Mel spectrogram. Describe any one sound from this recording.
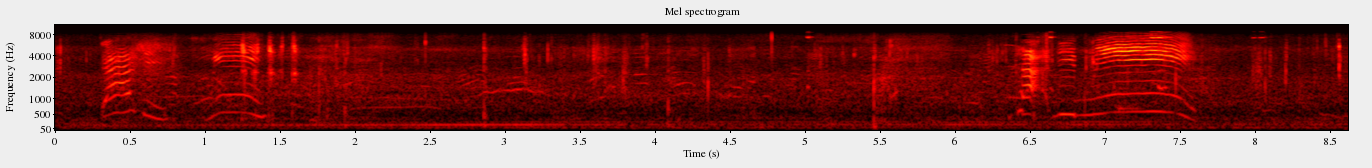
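A toddler girl squeals and babbles close by.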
